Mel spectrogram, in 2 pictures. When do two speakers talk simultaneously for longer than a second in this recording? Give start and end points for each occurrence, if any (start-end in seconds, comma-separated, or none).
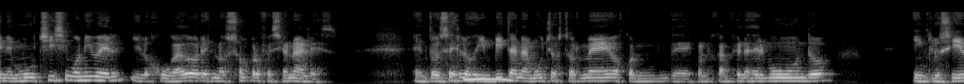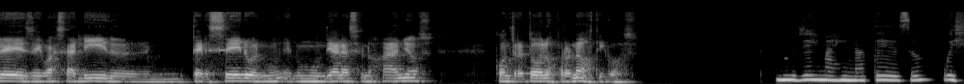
none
